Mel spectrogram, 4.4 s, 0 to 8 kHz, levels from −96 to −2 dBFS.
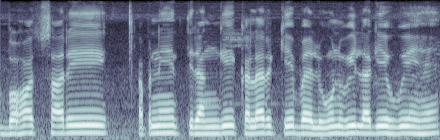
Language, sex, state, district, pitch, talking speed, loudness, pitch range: Hindi, male, Madhya Pradesh, Katni, 150 Hz, 150 wpm, -12 LUFS, 145-155 Hz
